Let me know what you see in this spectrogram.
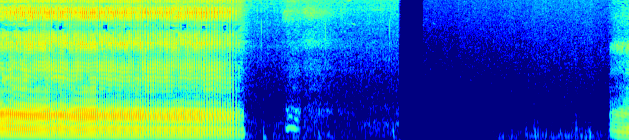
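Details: Extremely loud snoring: one buzzing, rattling snore lasting about two seconds, then quiet.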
